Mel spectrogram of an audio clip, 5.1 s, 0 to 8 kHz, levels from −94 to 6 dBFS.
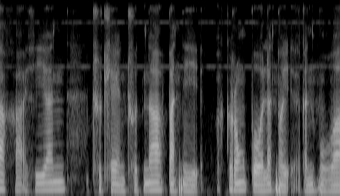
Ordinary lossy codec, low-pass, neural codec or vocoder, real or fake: Opus, 32 kbps; 7.2 kHz; none; real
